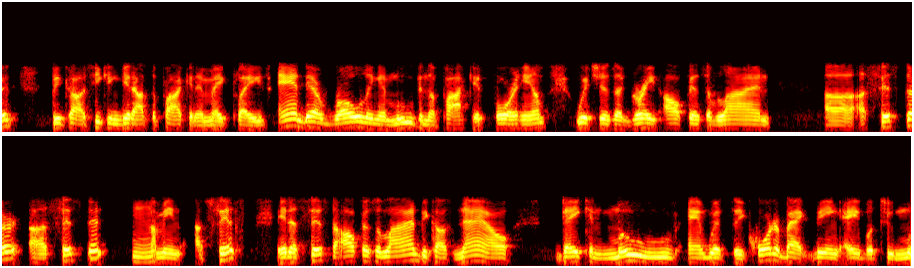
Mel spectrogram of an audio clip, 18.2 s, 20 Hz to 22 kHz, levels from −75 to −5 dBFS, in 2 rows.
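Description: Throughout, the speech carries AMR narrowband mobile codec damage. Everything sits between 200 Hz and 3.5 kHz, with a buzzy, synthetic edge that fits AMR-NB at about 7.4 kbps, rather than plain band-limiting. From 7.86 to 8.22 s, after "a great offensive line" and before "uh assister assistant", AMR comfort noise replaces the real background for 0.36 s with smooth, steady hiss. Again at 10.32 s, after "line uh assister assistant", it fills 80 ms. Unlike a dropout, the gaps hold switched-in noise, not silence.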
